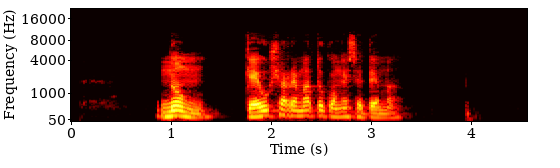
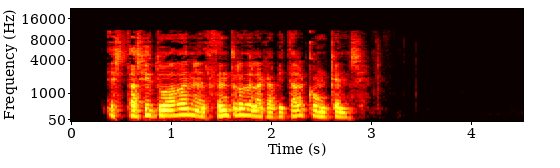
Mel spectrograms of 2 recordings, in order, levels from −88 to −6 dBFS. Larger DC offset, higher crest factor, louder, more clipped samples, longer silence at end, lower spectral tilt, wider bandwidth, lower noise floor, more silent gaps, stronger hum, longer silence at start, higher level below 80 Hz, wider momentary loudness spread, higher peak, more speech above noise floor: neither; about the same, 22 dB vs 18 dB; second, -27 LUFS vs -23 LUFS; neither; second, 1.3 s vs 1.6 s; about the same, -6 dB/octave vs -5.5 dB/octave; second, 10 kHz vs 11.5 kHz; first, -87 dBFS vs -83 dBFS; neither; neither; first, 0.9 s vs 0.35 s; second, -76 dBFS vs -70 dBFS; about the same, 11 LU vs 12 LU; about the same, -8 dBFS vs -6 dBFS; about the same, 61 dB vs 60 dB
